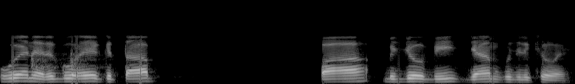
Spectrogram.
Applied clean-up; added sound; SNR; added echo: none; none; none; none.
